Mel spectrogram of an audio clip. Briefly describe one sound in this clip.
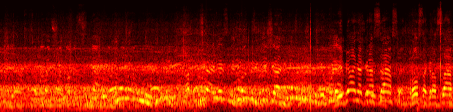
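Men talk and shout excitedly close by.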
